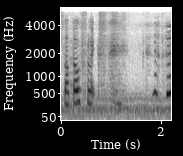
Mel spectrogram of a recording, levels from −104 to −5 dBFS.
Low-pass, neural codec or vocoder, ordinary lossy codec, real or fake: 5.4 kHz; none; AAC, 32 kbps; real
